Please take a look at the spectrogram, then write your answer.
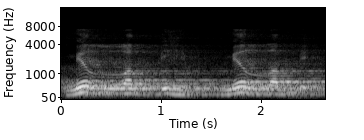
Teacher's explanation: نون ساکن کے بعد حروف ادغام میں سے را آیا ہے تو یہاں ادغام بغیر غنہ کے ہوگا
